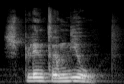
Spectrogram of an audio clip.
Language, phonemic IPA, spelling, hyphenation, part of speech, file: Dutch, /ˌsplɪn.tərˈniu̯/, splinternieuw, splin‧ter‧nieuw, adjective, Nl-splinternieuw.ogg
- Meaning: brand new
